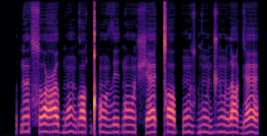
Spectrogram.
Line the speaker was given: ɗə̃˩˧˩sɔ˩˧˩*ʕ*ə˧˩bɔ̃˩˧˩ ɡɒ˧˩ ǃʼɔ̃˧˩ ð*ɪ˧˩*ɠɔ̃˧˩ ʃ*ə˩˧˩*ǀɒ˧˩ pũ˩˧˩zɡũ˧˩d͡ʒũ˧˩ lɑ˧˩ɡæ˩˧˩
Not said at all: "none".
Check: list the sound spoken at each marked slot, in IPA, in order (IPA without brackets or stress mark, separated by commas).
ʕ, ɪ˧˩, æ˩˧˩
